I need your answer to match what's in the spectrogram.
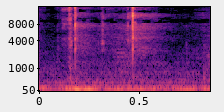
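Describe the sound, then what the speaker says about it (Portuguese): Sharp scissors snip through fabric cord strands for a handmade table necklace, giving a couple of crisp, close cuts in a quiet room with no talking. "Se você não tiver com uma tesoura muito boa, é melhor cortar um de cada vez"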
